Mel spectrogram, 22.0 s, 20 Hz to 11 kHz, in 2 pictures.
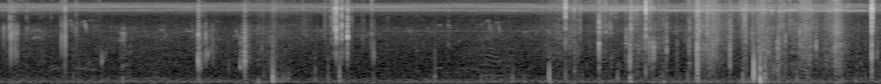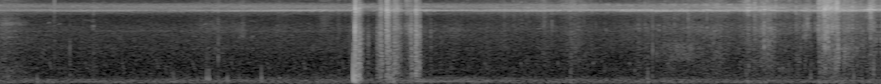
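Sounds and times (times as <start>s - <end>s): insect chirring: 0.0s - 22.0s
crackles and rustles: 6.8s - 11.0s, 15.2s - 16.6s.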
